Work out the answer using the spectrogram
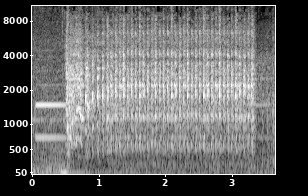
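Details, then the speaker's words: Diesel truck after an injector replacement, cranked with a little starting fluid. Slow rhythmic cranking, about three beats a second, with a brief surge as it tries to fire, but it never catches. Glow plug light stays on; owner suspects it's out of fuel. "I think we need to get some diesel and try again, because I feel like maybe she might be out of fuel."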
